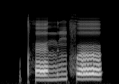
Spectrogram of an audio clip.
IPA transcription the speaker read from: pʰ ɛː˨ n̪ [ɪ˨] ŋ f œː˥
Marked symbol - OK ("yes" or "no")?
no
